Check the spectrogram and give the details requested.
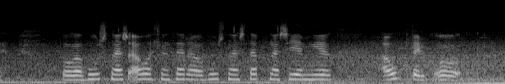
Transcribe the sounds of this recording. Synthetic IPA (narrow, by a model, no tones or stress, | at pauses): t̪ | ɔɣaðɦuːsnaðsa̰ːwaht̪lɪnθɛrːaɔɦuːsnaðst̪apnasɛamjɛɣ | aːwpɪɾkɔɣ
